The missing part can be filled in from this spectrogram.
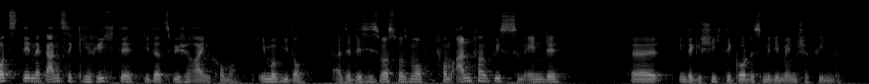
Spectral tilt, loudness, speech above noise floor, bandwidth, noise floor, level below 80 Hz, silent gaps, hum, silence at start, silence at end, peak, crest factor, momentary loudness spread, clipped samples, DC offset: -4.5 dB/octave; -41 LUFS; 28 dB; over 20 kHz; -69 dBFS; -66 dBFS; none; none; 0 s; 0.15 s; -20 dBFS; 22 dB; 8 LU; under 0.1%; under 0.1%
